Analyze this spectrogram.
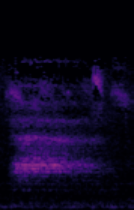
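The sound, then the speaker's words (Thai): A slow, deep breath let out after being held: one faint, steady, airy rush of air lasting almost two seconds, alone with no talk. “หายใจเข้าลึกๆลึกอีกลึกอีกค้างไว้ก่อนคลายออกมา”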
